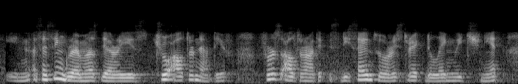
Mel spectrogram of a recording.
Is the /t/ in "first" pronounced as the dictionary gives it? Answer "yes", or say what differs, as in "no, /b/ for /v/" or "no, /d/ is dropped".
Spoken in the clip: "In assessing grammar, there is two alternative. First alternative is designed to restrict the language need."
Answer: yes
